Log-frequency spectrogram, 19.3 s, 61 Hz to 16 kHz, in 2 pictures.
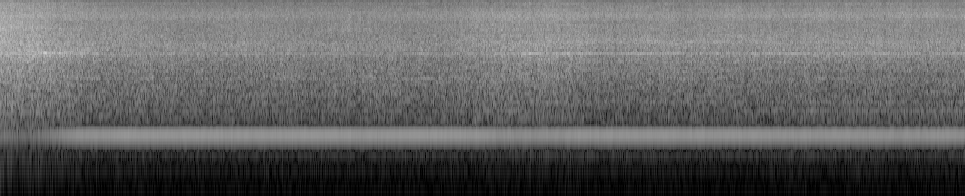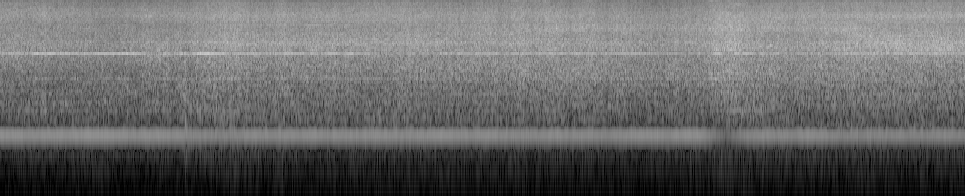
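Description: Hoover Portapower 800 (S1248) portable 800-watt vacuum cleaner running steadily, its motor giving one even whine over a rush of air as it sucks through the hose and wand over carpet.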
